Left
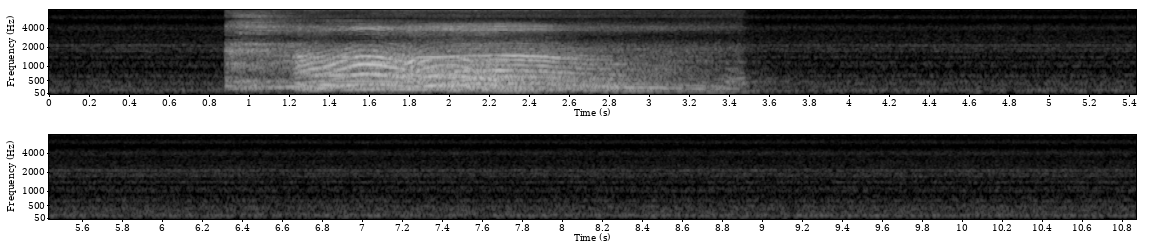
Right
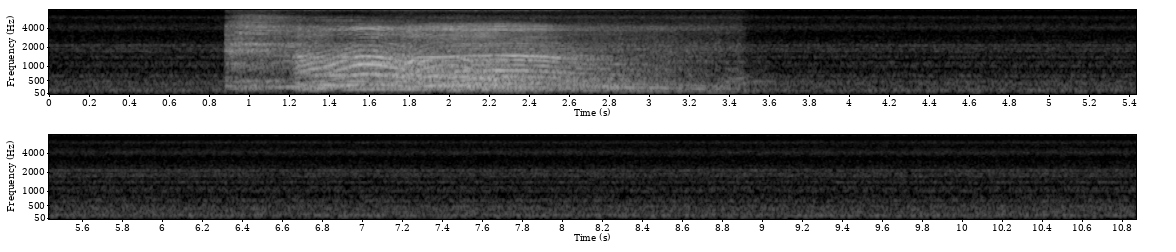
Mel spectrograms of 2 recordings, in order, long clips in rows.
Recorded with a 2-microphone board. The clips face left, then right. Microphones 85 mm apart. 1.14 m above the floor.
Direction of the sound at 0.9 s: 25° left (ahead or behind).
